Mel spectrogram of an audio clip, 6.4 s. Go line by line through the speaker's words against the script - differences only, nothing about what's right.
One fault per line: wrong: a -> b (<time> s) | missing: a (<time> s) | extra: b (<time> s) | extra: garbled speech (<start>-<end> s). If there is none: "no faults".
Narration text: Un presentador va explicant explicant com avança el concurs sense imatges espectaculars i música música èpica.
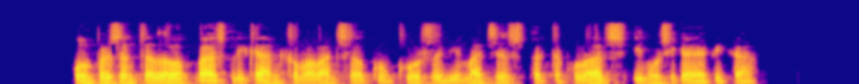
missing: explicant (2.1 s)
wrong: sense -> amb (3.3 s)
missing: música (5.2 s)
